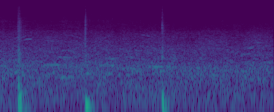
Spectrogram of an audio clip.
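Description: A basketball bounces on a hardwood floor with deep thumps.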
